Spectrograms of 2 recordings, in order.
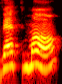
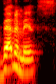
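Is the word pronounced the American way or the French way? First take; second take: French; American. First: It is pronounced with a French accent. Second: It is pronounced with an American accent.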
